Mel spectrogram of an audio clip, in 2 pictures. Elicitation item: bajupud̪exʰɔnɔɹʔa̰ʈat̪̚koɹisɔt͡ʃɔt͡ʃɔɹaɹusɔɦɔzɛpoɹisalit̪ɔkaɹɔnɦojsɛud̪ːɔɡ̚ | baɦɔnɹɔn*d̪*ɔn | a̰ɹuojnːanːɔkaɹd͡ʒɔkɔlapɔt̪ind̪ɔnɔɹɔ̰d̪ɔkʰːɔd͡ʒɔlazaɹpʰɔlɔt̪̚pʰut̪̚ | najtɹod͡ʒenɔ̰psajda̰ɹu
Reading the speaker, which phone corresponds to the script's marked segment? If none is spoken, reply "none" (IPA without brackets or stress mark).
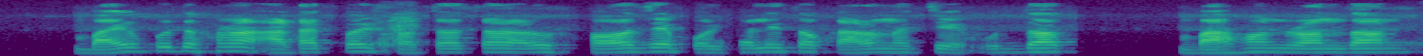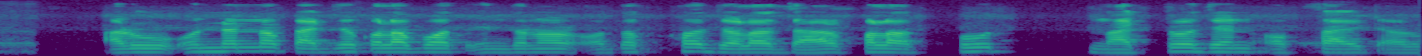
d̪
